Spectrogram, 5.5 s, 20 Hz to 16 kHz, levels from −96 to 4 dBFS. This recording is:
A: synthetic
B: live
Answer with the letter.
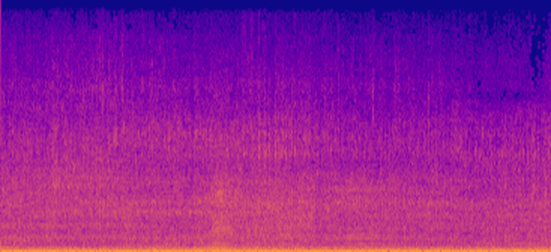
B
